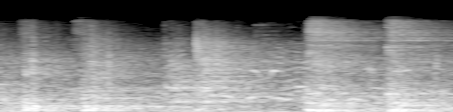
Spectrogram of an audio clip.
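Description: Homemade bamboo tube instrument: tall upright bamboo tubes struck on their open tops with paddles, giving low pitched thumps in a rhythm as part of a band of homemade instruments. A bright hiss joins about one and a half seconds in.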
